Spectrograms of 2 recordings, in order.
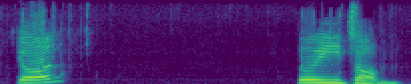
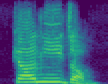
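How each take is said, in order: First: The middle syllable has the gliding vowel ui. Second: The middle syllable has the plain vowel i. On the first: "That's fine. Walang mali po dyan" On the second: "It's much easier to pronounce"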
